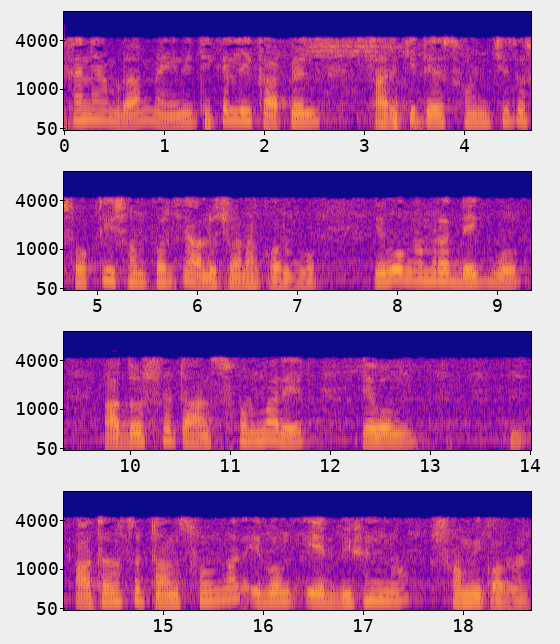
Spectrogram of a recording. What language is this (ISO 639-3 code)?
ben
